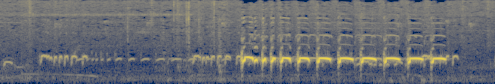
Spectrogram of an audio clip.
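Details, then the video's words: Zebra dove song used as a lure to set other doves singing: a soft rolling coo, then a loud run of quick, evenly repeated bubbling notes for about three seconds, over a low background murmur. "AWAS KUTUTMU JADI GACOR !! Pancingan AMPUH"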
